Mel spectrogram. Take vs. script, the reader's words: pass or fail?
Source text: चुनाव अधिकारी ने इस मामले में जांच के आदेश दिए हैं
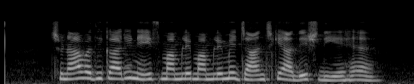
fail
